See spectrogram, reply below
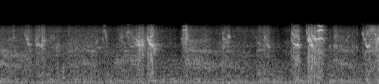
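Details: Several pet budgerigars giving scattered short, high chirps and squeaks, a few notes each second, with soft chatter between them and a low background hum.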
